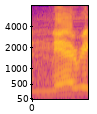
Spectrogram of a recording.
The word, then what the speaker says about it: Merry: É Merry Christmas dessa forma aqui.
